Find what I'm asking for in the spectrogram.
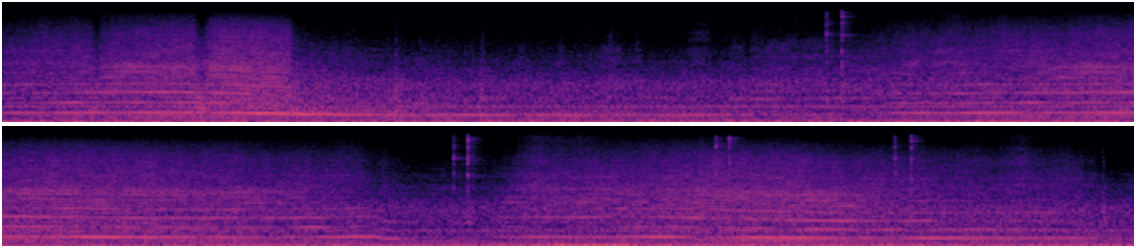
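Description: A race car at the Tsukuba circuit in a sim racing game, engine droning loudly as it climbs through the gears with upshift dips, sustained close-up roar along the track.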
